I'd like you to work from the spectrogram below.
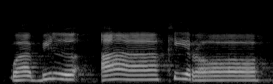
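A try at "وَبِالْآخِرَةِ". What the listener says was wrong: Pendek. Wabil akhirah.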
